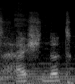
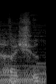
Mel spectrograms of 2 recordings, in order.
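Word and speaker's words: Hashut: for a while now I always thought it was hash that copper that's I should copper apparently I don't know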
